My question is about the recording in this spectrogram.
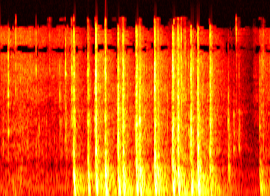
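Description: A rapid run of knocks on a wooden tabletop, like a drumroll, starting about half a second in and stopping suddenly after about a second.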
